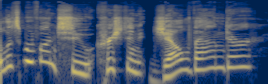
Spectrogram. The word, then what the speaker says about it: Kjellvander: You don't pronounce the K, right? – Yeah. This is a must hear album. So it's K-J-E-L-L and then Vander, V-A-N-D-E-R. But it's, you know, I think it's pronounced Kjellvander.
